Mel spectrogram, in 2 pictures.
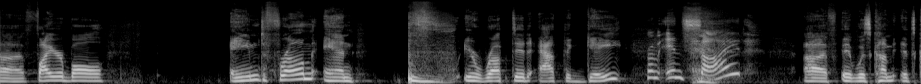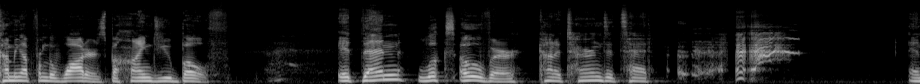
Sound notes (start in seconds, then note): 4.1 imitates explosion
